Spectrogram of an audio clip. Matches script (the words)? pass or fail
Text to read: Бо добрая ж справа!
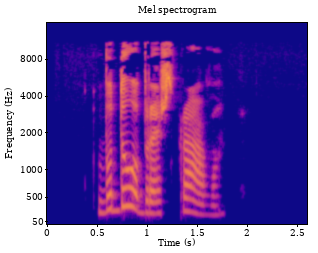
pass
